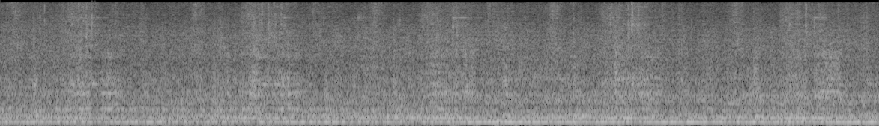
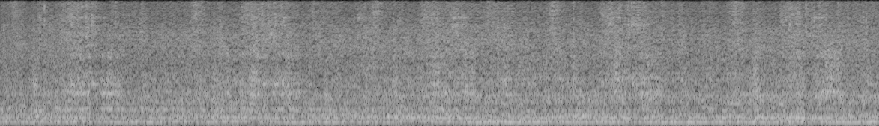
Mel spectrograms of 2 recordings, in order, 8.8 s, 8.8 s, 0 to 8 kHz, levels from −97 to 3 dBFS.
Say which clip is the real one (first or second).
first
